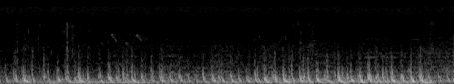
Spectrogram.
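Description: Horses gallop fast along a dusty, rocky road, hooves drumming in a dense continuous rhythm at moderate loudness with no talk.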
